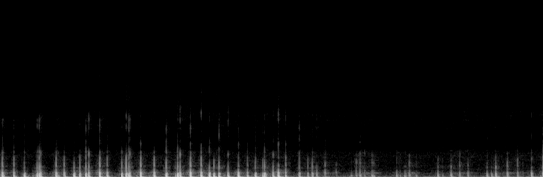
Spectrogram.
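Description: Long nails tap rapidly on a small, hollow, empty teal rubber phone case, giving a fast, uneven run of about two dozen short, dull, low thuds with almost no ring. The tapping softens midway, then picks back up toward the end.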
